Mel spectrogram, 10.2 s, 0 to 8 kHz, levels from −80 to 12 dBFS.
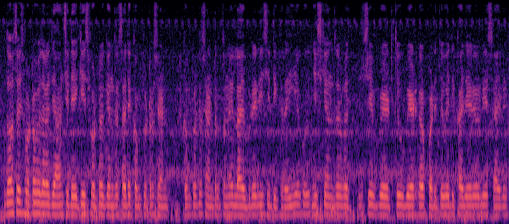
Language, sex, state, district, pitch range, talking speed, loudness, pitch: Hindi, male, Uttar Pradesh, Hamirpur, 125-130 Hz, 240 wpm, -23 LUFS, 130 Hz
